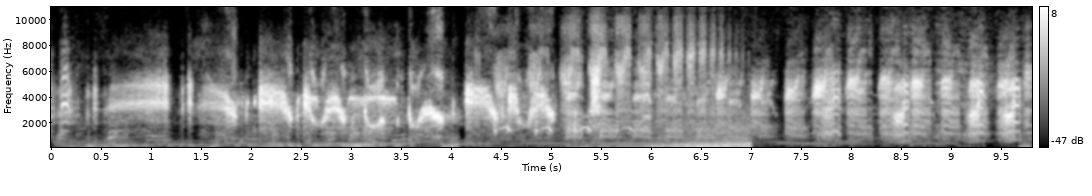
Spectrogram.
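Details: Common snipe lure sound for night net trapping, August 2024: many overlapping rasping, chirping calls as from a flock, rapid and high-pitched throughout, over a steady low electronic hum.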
